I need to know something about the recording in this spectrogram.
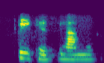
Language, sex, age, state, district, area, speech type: Urdu, female, 45-60, Bihar, Gaya, urban, conversation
